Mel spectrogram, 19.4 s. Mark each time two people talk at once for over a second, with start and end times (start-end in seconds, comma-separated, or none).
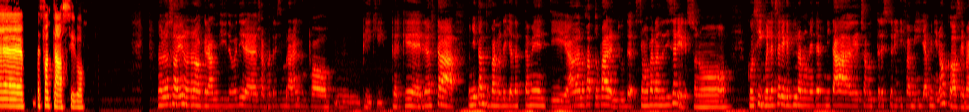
none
